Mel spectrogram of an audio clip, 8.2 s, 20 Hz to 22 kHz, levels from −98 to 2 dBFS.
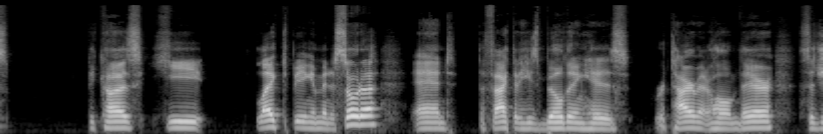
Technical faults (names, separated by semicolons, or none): none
